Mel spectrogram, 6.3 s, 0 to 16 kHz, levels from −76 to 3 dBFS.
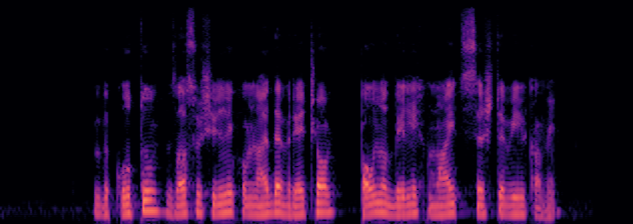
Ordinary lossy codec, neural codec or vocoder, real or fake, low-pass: none; codec, 44.1 kHz, 2.6 kbps, SNAC; fake; 14.4 kHz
